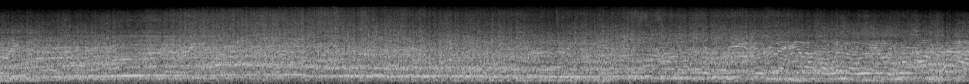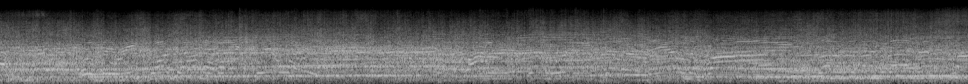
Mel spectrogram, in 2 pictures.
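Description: Race car engines rise and fall in pitch as the cars pass close by.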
